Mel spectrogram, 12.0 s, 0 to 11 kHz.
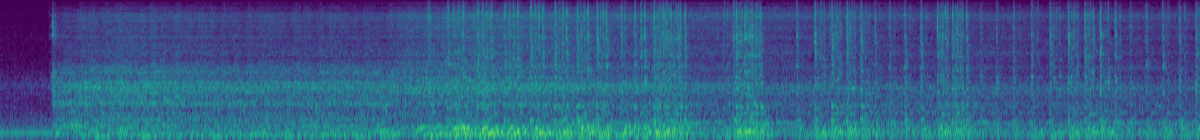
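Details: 1975 White 2-150 tractor, diesel, first run after about 19 years dormant, before a muffler was fitted: loud, raw, fairly steady clatter; the engine fires and keeps running.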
